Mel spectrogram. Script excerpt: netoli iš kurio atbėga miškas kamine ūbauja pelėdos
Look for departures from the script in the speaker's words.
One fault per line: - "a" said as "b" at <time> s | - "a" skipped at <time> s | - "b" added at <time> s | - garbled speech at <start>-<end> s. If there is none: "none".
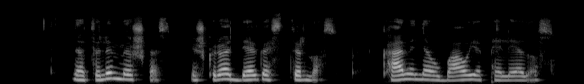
- "miškas" added at 1.2 s
- "miškas" said as "stirnos" at 2.8 s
